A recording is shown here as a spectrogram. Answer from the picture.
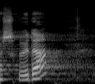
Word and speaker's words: Schröder: Hello, my name is Schröder, as we pronounce in German.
